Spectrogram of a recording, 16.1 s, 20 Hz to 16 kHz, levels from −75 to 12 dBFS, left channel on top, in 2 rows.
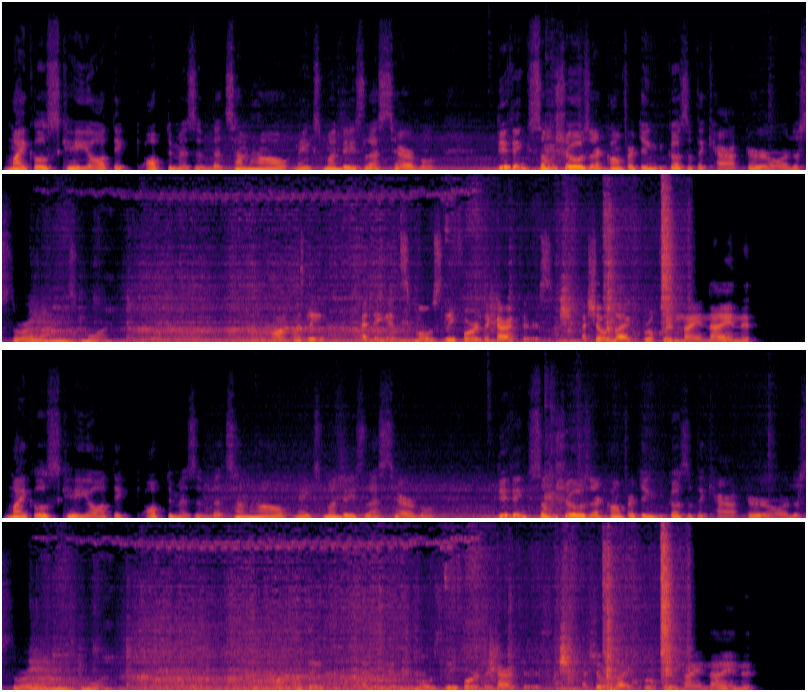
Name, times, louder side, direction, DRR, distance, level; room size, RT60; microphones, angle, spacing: voice 1, 0.0-4.3 4.9-9.1, equal, 15° left, 0.4 m, -21 dB
sound 1, 2.0-14.9, right 1 dB, 50° right, 1.3 m, -27 dB
voice 2, 10.7-11.3 11.6-13.5 13.8-15.5, left 4 dB, 65° left, 0.5 m, -25 dB
4.5 x 2.4 x 2.3 m
head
